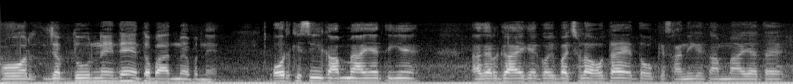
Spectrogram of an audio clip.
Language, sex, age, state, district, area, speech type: Urdu, male, 30-45, Delhi, East Delhi, urban, spontaneous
